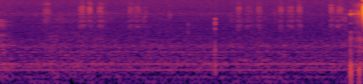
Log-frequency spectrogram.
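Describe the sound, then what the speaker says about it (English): Quiet pen scratching on a small label for an ink sample vial, soft continuous strokes with a couple of faint taps, close and intimate. "So I'm going to just write right on it"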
